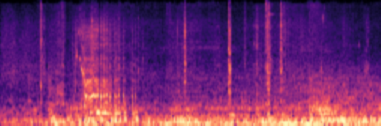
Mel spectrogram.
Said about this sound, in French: Donc là, on roule sur les berges côté Veolia.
